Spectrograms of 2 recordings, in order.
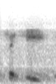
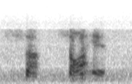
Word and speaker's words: Sahith: It's not Sahith. It's Sahith. Sahith? Sahith. Sahith Theegawa.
